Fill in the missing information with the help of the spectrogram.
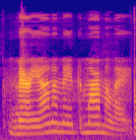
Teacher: You can hear she's going down to the bottom end of her range as usual. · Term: low low boundary tone, low boundary tone combo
